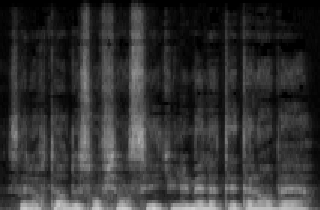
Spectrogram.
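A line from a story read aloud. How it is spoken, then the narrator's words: Old lady laughing. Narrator (French): dit la vieille demoiselle en riant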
